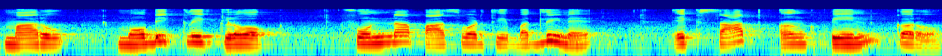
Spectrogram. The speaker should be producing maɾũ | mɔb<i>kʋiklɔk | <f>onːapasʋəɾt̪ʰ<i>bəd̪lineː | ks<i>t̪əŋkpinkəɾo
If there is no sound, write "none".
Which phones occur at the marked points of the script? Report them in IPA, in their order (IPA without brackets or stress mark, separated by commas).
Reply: i, f, i, a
